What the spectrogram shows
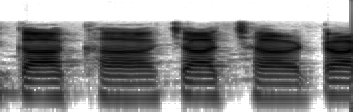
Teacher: जिन व्यंजनों के उच्चारण में स्वर तंत्रियों में कंपन ना हो, अघोष व्यंजन कहलाते हैं।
